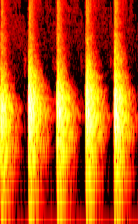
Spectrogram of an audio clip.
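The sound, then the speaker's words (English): Five sharp knocks on wood in a steady, quick rhythm, each a crisp hollow rap with a short decay, clear, no voices. “I'm knocking on wood.”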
